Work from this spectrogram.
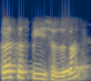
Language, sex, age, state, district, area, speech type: Kashmiri, male, 45-60, Jammu and Kashmir, Srinagar, urban, conversation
